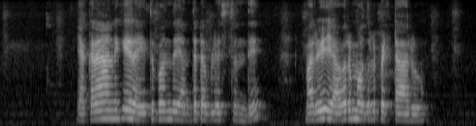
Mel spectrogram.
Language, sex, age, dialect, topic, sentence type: Telugu, female, 18-24, Utterandhra, agriculture, question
